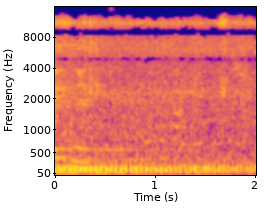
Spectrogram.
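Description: A motor vehicle engine idling: a steady low rumble with a fast, even pulse, easing slightly in level.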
